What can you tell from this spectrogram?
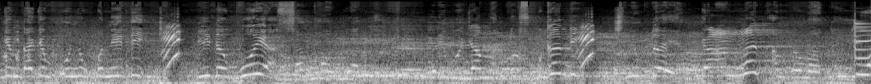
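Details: Male comedian known by a nickname (stutter), in an Indonesian comedy short reciting a Betawi pantun; stuttering.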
